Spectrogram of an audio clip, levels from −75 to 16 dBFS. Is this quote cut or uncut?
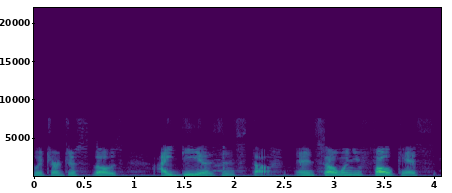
uncut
